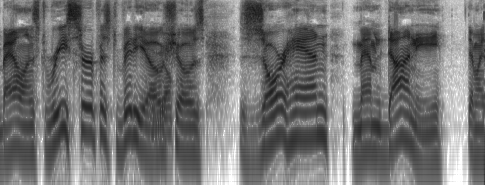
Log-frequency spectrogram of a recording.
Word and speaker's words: Mamdani: Resurfaced video shows Zorhan Mandani. Am I saying it right? Mdani.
